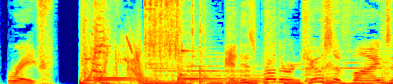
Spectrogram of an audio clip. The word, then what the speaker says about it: Ralph: one yep RAF Fine's first name is spelled like Ralph but pronounced Rafe and his brother Joseph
